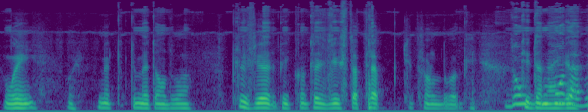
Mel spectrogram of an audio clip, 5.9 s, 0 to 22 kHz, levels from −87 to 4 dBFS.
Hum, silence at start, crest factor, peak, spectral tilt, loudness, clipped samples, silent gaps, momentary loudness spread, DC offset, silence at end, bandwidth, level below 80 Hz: none; 0.05 s; 18 dB; -12 dBFS; -6 dB/octave; -29 LUFS; under 0.1%; none; 17 LU; 0.5%; 0 s; over 20 kHz; -66 dBFS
